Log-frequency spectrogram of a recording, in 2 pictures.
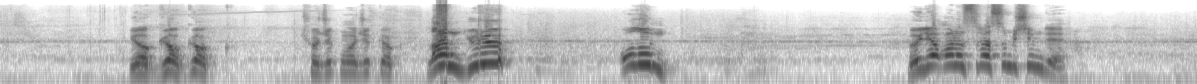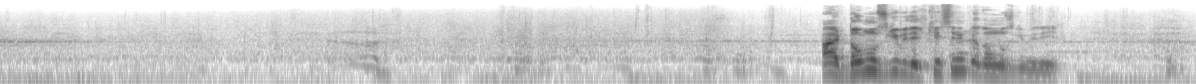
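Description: A young man speaks close to a microphone in short loud bursts, with animation.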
